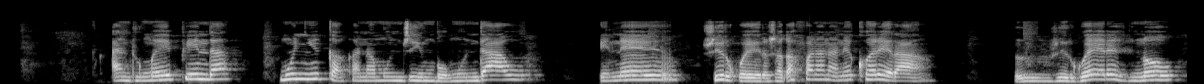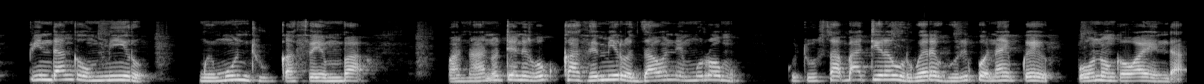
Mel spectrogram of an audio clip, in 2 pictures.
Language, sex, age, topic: Ndau, female, 36-49, health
